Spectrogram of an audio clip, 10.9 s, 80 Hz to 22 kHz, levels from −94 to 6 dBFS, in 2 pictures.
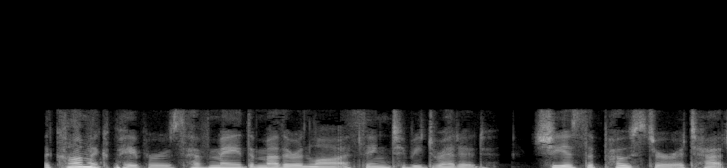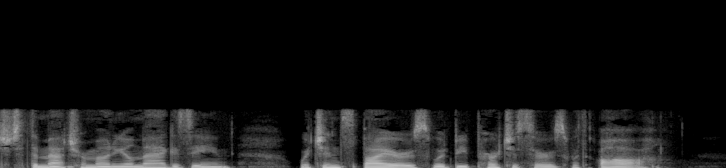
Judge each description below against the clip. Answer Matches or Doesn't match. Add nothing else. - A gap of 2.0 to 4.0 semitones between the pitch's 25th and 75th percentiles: Matches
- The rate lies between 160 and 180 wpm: Matches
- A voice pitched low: Doesn't match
